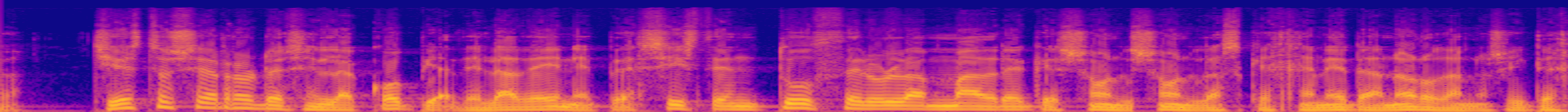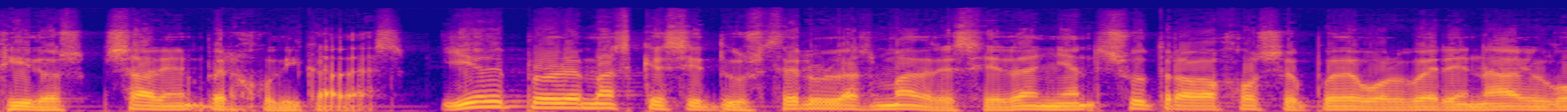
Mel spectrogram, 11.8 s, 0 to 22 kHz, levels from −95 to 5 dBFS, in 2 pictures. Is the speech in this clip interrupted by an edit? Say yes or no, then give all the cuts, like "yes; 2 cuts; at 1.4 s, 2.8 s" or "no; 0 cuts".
yes; 2 cuts; at 4.2 s, 6.6 s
